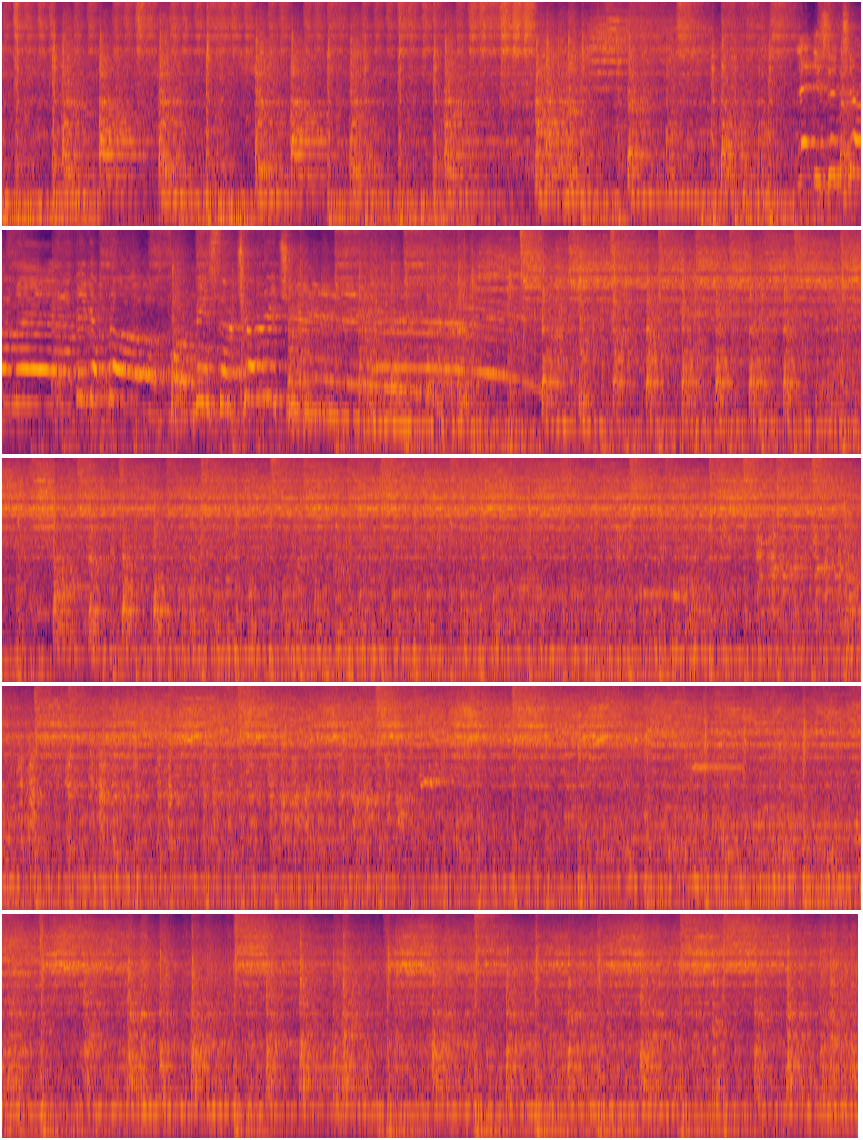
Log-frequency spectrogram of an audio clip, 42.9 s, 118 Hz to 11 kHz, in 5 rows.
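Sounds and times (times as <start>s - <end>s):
blues band playing: 0.0s - 42.9s
drum kit played busily: 0.0s - 42.9s.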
